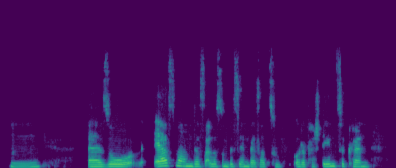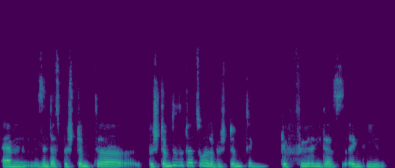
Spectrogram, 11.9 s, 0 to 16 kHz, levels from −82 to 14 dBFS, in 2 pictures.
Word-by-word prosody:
Mhm. 170 +2 -6 0.7
Also 195 0 +5 0.3
erstmal, 250 0 +7
um 215 0 +4
das 210 -1 -1
alles 205 -1 0
so 210 - -4
‘n - - +1
bisschen 200 +1 -1
besser 185 0 -2
zu 185 -1 -10
v 185 - -26
oder 190 -2 0
verstehen 200 +5 0
zu 215 0 -4
können, 190 -2 -1 0.4
ähm, 190 +2 +1 0.2
sind 205 +1 -1
das 215 -1 -1
bestimmte 215 - -1 0.3
bestimmte 225 +7 +1
Situationen 275 -3 -2
oder 215 - +1
bestimmte 220 +4 -3 0.4
Gefühle, 225 +2 -2
die 220 - -2
das 205 -1 -3
irgendwie 205 -1 -3
205 Hz, 140 wpm, -22 LUFS, 195-220 Hz, 0.7 s, erstmal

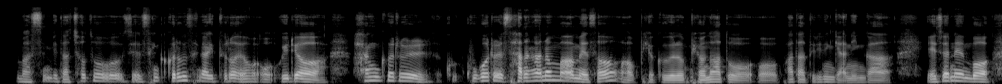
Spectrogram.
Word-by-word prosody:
맞습니다. 125 0 -1
저도 75 - -2
이제 65 - -5
생각 145 +6 -4
그런 170 +5 +2
생각이 155 -6 -1
들어요. 145 -2 0
오 115 -1 -5
오히려 135 -7 +4 0.3
한글을 170 -8 0
그 - - -14
국어를 165 +1 +1
사랑하는 160 +6 +4
마음에서 145 -11 +3
어 - - -2
벼 - - -8
그런 100 0 0
변화도 105 -3 -1
뭐 - - -4
받아들이는 115 +3 -5
게 - - -4
아닌가. 95 -1 -3 0.4
예전에 170 +7 +3
뭐 135 -5 +4
135 Hz, 345 characters per minute, -26 LUFS, 110-160 Hz, 0.4 s, 오히려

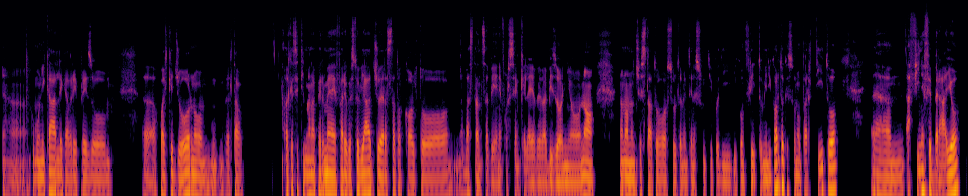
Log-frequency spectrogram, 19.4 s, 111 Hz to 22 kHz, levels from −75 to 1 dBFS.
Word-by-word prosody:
ehm, 90 -4 -9
comunicarle 95 +2 +1
che 95 - -5
avrei 90 0 -2
preso, 90 -1 -2 0.7
ehm, - - -3
qualche 95 +2 0
giorno, 95 +1 +3
mhmm, 90 -2 -4
in 85 - -8
realtà 90 0 -4 0.8
qualche - - 0
settimana 100 -1 0
per 95 -1 0
me 100 0 +6
e 95 - +4
fare 100 0 +2
questo 95 +3 +1
viaggio 105 -1 +3
era 95 -1 +5
stato 95 +1 -2
accolto 90 0 -2
a 95 - -6 0.3
abbastanza 100 -4 -3
bene, 80 0 -4
forse - - -5
anche 80 +1 -7
lei 80 +1 -1
aveva 80 0 -2
bisogno 80 0 +1
no, 90 -1 +3 0.5
no, 95 - 0
non 90 0 +4
c'è 90 - -4
stato 90 0 -1
assolutamente 85 0 -4
nessun 85 -1 -4
tipo - - -8
di 85 -1 -4
di - - -7
conflitto. 90 -1 -4
Mi 90 - 0
ricordo 130 - +4
che 125 -5 -4
sono 95 -5 -3
partito, 120 +6 +2 0.6
ehm, 95 -3 0
a - - -2
fine 110 +1 +1
febbraio, 105 +2 +5
90 Hz, 155 wpm, -26 LUFS, 85-95 Hz, 0.8 s, me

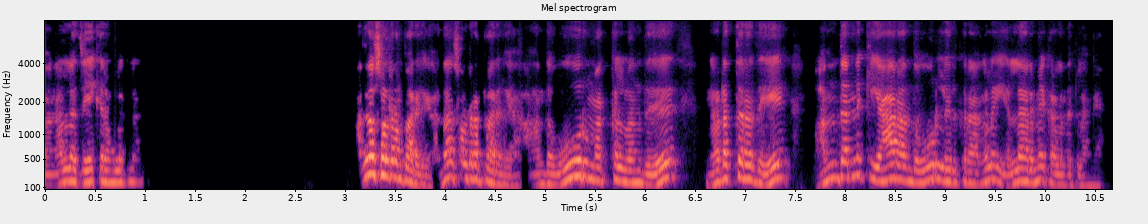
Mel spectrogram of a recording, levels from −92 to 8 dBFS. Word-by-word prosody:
நல்லா 170 +2 +1
ஜெயிக்கிறவங்களுக்கு 165 0 -1 2.2
அதா 275 - +8
சொல்றேன் 235 -5 +5
பாருங்க. 135 -7 0
அதா 205 - -1
சொல்றேன் 205 -4 -1
பாருங்க. 135 -6 -3 0.2
அந்த 140 0 -6 0.2
ஊர் 240 +1 +4
மக்கள் 185 0 -2
வந்து 145 -4 -2 0.6
நடத்துறதே 200 - +1 0.5
அந்த 215 +4 -3
அன்னைக்கு 240 -2 -5
யாரு 210 +2 +5
அந்த 170 -3 -3
ஊர்ல 195 -4 -1
இருக்கறாங்களோ 160 +3 -5 0.2
எல்லாருமே 175 +3 -1
கலந்துக்கலாங்க. 130 -3 -9
175 Hz, 120 wpm, -22 LUFS, 150-205 Hz, 2.2 s, அதா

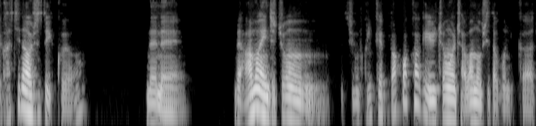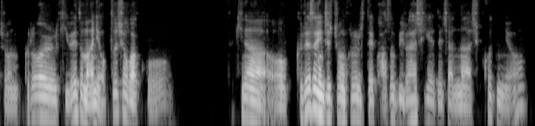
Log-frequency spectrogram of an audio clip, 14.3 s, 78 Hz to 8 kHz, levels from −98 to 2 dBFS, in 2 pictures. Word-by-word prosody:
같이 165 - -11
나올 135 -5 +8
수도 125 0 -8
있고요. 90 - -13 0.8
네네. 65 -9 -1 0.7
네. - - -3
아마 150 -2 +8
인제 110 -3 +4
좀 100 -6 +1 0.4
지금 95 0 -13
그렇게 115 +3 -9
빡빡하게 180 -4 -3
일정을 105 +1 +4
잡아 95 - 0
놓으시다 90 -3 -1
보니까 80 -1 -11
좀 75 -1 -10
그럴 115 -2 +1
기회도 125 +4 -4
많이 90 -2 +4
없으셔 130 -1 -5
갖고 80 +5 -3 0.8
특히나 105 -5 +2
어 80 -1 -4
그래서 155 +1 +2
인제 115 -3 +5
좀 110 -2 -2
그럴 115 -1 -4
때 105 0 -7
과소비를 105 -3 -8
하시게 105 -1 -7
되지 90 -1 -10
않나 85 -1 -4
싶거든요. 95 - -11
105 Hz, 330 characters per minute, -26 LUFS, 85-120 Hz, 0.8 s, 나올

